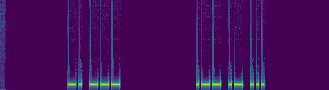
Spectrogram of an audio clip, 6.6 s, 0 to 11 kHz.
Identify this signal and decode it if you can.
Morse code, heard as a keyed tone, about 21 wpm, 700 Hz. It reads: NO WAS
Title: 4x Word-Spacing - Sentences from Top 100 Words - 22wpm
